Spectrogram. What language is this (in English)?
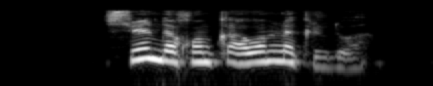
Central Kurdish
